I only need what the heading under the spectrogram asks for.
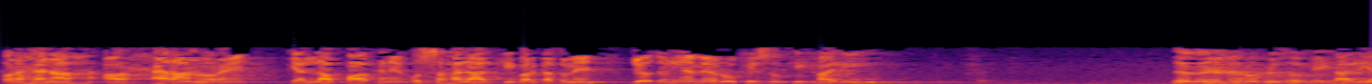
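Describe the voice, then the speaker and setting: An older man preaching a sermon, reciting Arabic slowly and telling stories with acted voices. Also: fairly high pitch. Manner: slow drawn-out Arabic recitation, vivid storytelling with acted quotes. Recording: dull, echoey hall recording with faint hiss.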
